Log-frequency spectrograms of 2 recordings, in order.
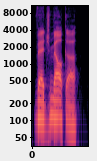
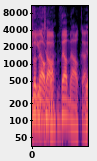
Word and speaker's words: Vejmelka: Saros's 53 starts are second most in the NHL behind Vejmelka of the Vejmelka. Yeah. Sorry, is the J silent? A silent J?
